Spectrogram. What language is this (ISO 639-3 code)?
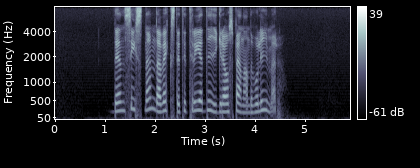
swe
